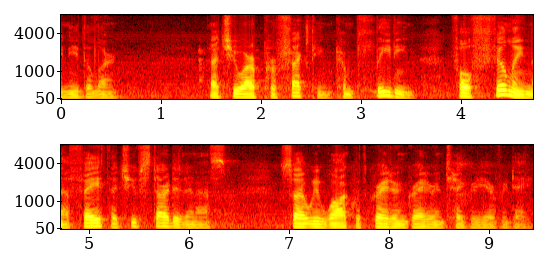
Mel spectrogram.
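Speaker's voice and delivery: soft, low prayer voice, unhurried; closing prayer. Acted. Pastor closes the sermon praying softly for the congregation. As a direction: pray it gently over the people.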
